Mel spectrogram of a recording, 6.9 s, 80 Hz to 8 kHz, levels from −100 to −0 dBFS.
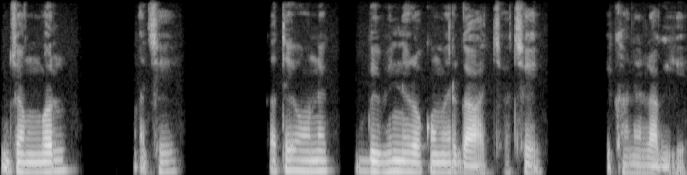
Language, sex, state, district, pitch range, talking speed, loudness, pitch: Bengali, male, West Bengal, Jhargram, 105-130 Hz, 95 wpm, -21 LUFS, 120 Hz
